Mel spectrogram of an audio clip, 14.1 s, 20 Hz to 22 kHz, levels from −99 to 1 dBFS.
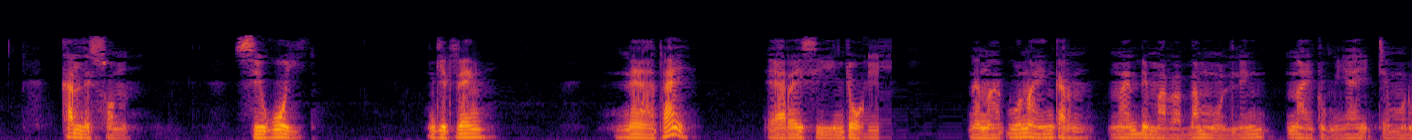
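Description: From start to end the speech carries plainly audible AAC compression, likely AAC-LC at a low bitrate near 24 kbps. The coder discards detail, so nothing remains above 7.6 kHz, giving a dull, smeared tone with a warbling edge. On a spectrogram this appears as a hard ceiling with patchy gaps below it.

From 8.60 to 9.69 s, just before "nena duo", comes robotic sound from repeated short buffers, likely from audio arriving late. Roughly all of that stretch is replaced by a repeated 10 ms slice, imposing a rigid 100 Hz metallic buzz. The waveform shows an identical cycle repeating, and the spectrogram shows evenly spaced horizontal lines every 100 Hz.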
